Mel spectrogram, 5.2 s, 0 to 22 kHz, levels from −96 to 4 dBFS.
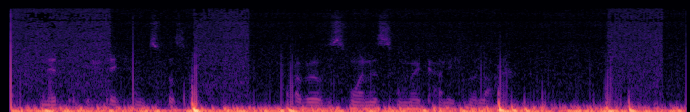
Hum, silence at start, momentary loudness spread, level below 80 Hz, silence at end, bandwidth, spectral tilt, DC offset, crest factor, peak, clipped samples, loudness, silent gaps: none; 0.1 s; 13 LU; -24 dBFS; 0 s; 2.5 kHz; -9.5 dB/octave; under 0.1%; 22 dB; 0 dBFS; under 0.1%; -27 LUFS; none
